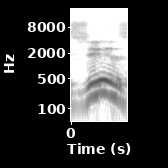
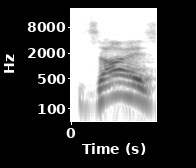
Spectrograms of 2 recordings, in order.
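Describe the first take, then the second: First: The name is said in a relaxed, laid-back way. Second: The name is said in a harsh, aggressive way. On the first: The speaker calls it right. "it's way more laid back" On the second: The speaker calls it wrong. "it's a little too aggressive"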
